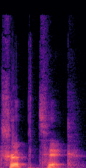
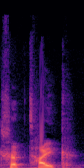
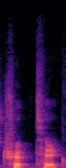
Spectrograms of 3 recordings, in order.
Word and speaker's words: Triptych: So it's Triptych, which I would probably, if I just looked at this, be like Triptych, but it's Triptych, like TikTok, Triptych.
